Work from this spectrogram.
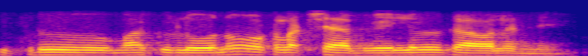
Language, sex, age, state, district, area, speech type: Telugu, male, 30-45, Andhra Pradesh, West Godavari, rural, conversation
